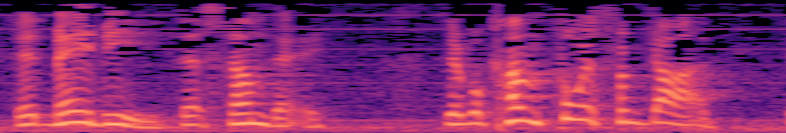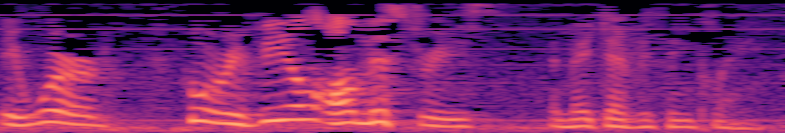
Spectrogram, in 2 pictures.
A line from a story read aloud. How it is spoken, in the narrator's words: out of despair of this search for truth that Plato is reported to have said wistfully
